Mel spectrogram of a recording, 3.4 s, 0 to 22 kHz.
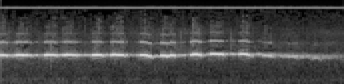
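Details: Two Large Hawk-Cuckoos vying with each other in pitch darkness deep in Malayan highland jungle, late 1950s–early 1960s, giving loud, clear whistled notes about two per second at a steady high pitch, swelling slightly before easing off, over faint hiss.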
